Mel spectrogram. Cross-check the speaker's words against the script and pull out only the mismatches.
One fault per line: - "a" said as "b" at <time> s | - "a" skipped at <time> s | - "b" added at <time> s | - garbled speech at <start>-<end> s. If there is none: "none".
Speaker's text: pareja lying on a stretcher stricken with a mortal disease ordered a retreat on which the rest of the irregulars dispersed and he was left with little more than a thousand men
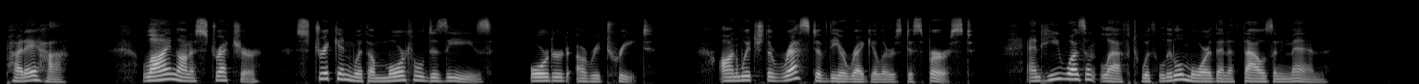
- "was" said as "wasn't" at 10.6 s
